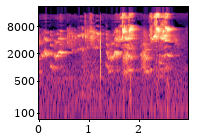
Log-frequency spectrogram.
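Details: A captive pair of lories recorded 15 May 2017, listed as Eos reticulata, a one-year-old male and a two-year-old female, give harsh, screechy squawks in short uneven bursts, high and raspy, with brief thin chirps between them.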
